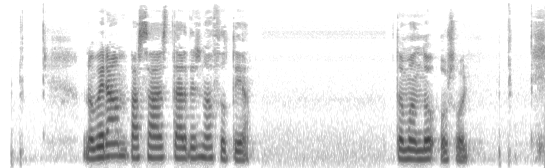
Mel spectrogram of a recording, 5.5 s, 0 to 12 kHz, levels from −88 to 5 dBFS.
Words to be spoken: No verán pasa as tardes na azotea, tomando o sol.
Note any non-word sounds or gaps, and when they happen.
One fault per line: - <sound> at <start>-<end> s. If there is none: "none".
none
